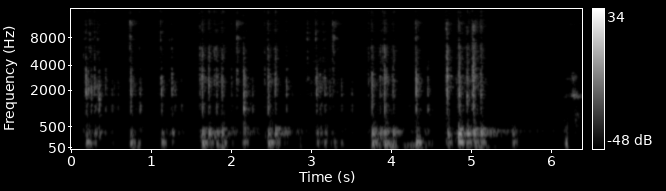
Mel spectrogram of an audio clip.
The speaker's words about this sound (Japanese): キーボードの音がちょっとうるさいですけども。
